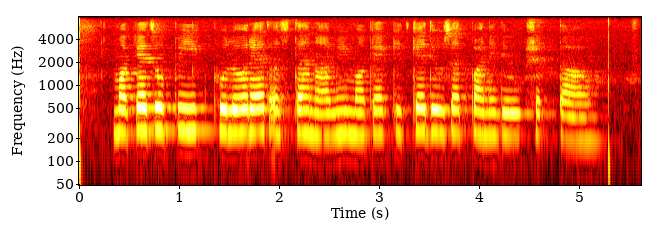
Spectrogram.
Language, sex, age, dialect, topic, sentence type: Marathi, female, 18-24, Southern Konkan, agriculture, question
